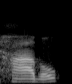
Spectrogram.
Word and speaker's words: Habel: It is pronounced, it's Habel. Habel.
